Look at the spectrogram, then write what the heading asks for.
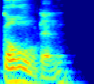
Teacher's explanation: a stressed syllable followed by an unstressed syllable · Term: trochaic foot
